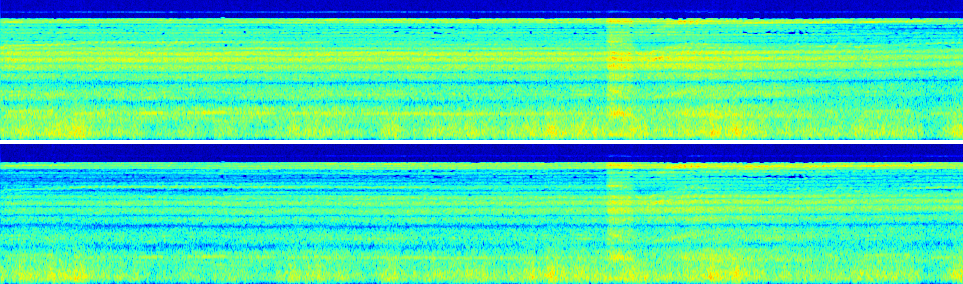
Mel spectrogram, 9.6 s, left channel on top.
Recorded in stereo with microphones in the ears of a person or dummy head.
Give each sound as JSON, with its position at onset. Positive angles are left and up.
{"t": 0.0, "sound": "a drone", "side_deg": 30}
